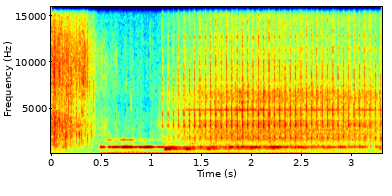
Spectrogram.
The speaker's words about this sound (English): Or if you wanted a submarine to dive into the ocean, they might have a small mechanical sub plunge into a tank of water.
